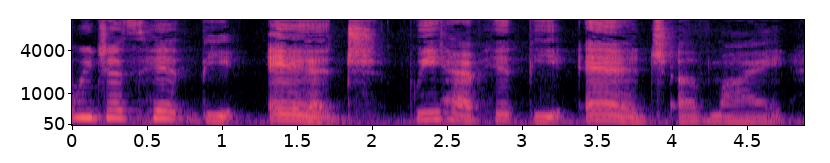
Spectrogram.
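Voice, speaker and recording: A woman with an American accent has a dark, mellow, somewhat breathy tone. Her pitch swings very widely. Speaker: online video creator. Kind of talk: motivational talk to camera. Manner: emphatic, repetitive.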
